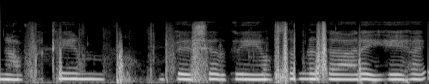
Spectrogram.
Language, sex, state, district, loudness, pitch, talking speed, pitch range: Hindi, female, Punjab, Pathankot, -16 LUFS, 235 Hz, 100 wpm, 230-245 Hz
